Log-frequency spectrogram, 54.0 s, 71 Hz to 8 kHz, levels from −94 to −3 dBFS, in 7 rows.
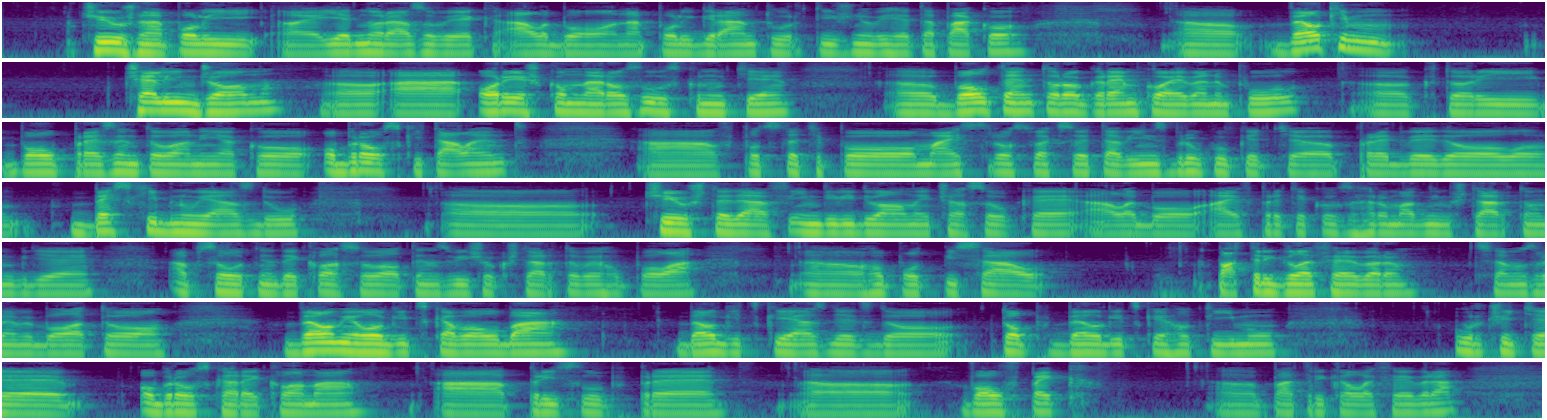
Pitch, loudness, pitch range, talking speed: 115 Hz, -23 LUFS, 110-120 Hz, 100 wpm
